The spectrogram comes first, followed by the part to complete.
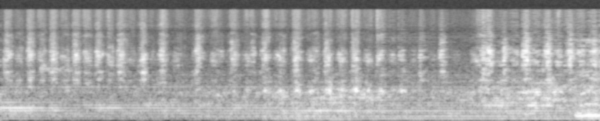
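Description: Oil pastel scribbling on drawing paper with light, even pressure: a quick, steady run of soft scratchy strokes.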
